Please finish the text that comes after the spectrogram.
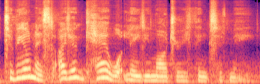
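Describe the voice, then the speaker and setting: Woman playing an earnest, guarded young handmaiden, expressive. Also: medium pitch, fast talker, slight background noise, natural voice. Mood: worried, earnest. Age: young adult. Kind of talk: dramatic video game dialogue. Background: music.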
